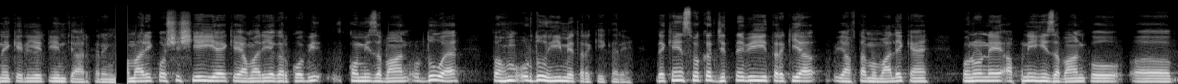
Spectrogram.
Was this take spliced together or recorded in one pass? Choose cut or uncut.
cut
